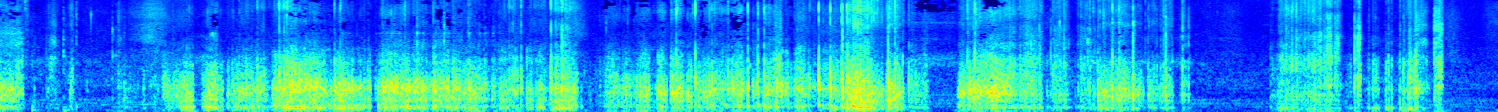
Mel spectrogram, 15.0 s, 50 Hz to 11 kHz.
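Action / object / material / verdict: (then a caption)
scrape / foam microphone windscreen / foam / none. Long press-on acrylic nails scratch and tap a black foam windscreen fitted over a large USB condenser microphone, a Blue Yeti. Dense, rough scratching bursts come in loud stretches with short quiet gaps. The sound is a muffled, low-mid rumble with a steady hum-like tone near 190 Hz and almost no bright content.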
